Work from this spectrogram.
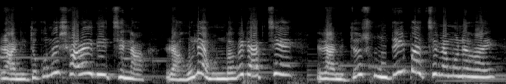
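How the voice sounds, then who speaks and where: A woman's voice: very high voice, very animated, quick pace, soft background music. A woman narrator telling a children's puppet cartoon story in a storytelling style.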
